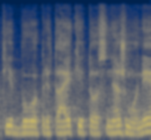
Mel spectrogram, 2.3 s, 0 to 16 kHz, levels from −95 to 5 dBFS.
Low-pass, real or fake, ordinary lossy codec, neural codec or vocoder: 14.4 kHz; fake; AAC, 48 kbps; autoencoder, 48 kHz, 128 numbers a frame, DAC-VAE, trained on Japanese speech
